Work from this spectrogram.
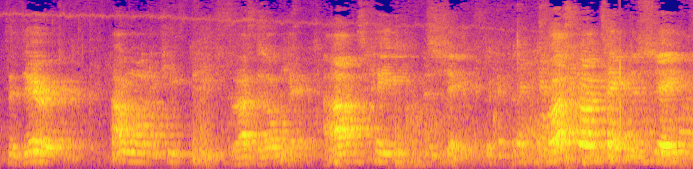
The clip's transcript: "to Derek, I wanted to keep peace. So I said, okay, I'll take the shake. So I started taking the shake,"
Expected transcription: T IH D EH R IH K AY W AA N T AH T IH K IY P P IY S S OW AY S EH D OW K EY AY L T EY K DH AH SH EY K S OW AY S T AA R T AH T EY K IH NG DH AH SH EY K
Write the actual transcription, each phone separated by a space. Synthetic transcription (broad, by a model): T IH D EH R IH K AY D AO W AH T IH K IY P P IY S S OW AY S EH D OW K EY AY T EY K DH AH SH EY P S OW AY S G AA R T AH T EY IH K DH AH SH EY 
